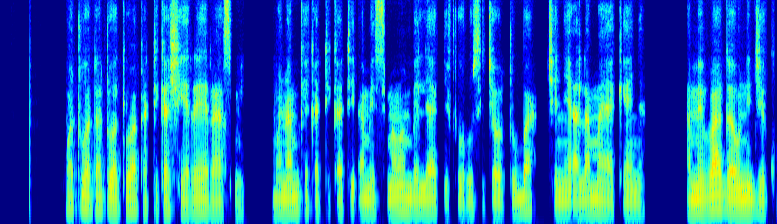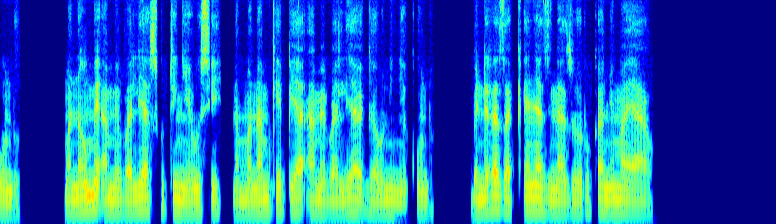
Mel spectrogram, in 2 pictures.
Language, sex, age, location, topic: Swahili, male, 18-24, Kisumu, government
